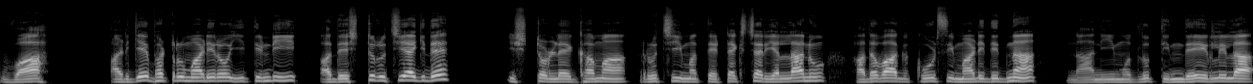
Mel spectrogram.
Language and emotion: Kannada, surprised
